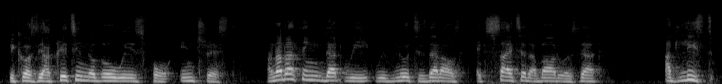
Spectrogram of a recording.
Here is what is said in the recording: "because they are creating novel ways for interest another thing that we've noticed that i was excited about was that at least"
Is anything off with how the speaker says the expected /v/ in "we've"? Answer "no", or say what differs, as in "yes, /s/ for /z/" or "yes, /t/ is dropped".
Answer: no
